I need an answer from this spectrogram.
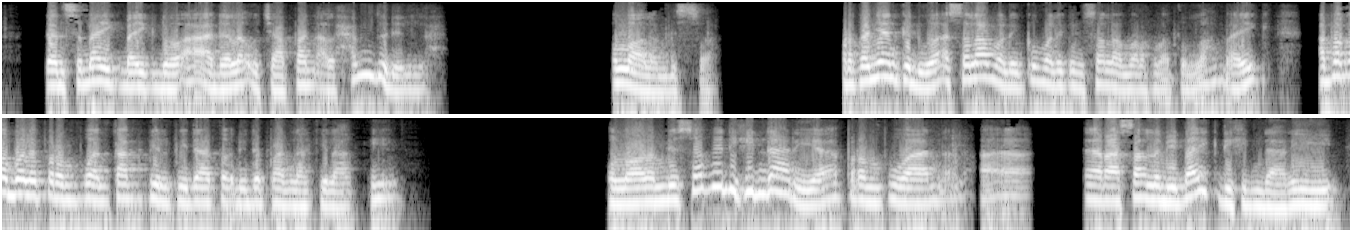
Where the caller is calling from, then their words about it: Payakumbuh, West Sumatra, Indonesia; Saya dari Payakumbuh mau bertanya.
